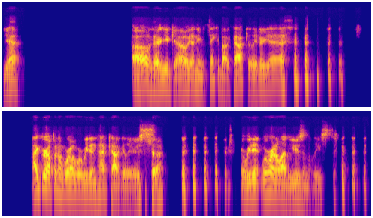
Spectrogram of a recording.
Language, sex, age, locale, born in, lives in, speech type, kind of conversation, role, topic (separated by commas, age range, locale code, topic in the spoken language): English, male, 30-34, en-US, United States, United States, conversation, advice, user, How can I gain confidence and manage new responsibilities after an unexpected promotion?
